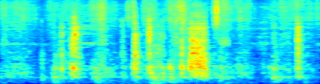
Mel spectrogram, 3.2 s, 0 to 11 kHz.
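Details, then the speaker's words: Water-damaged 1997 Honda Fourtrax 300 4x4 ATV, rear differential turned by hand: uneven gritty crunching and scraping from worn, debris-chewed internals, intermittently locking; brakes ruled out as dragging. "it kind of crop crunches a bit i think i think you guys could hear that"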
